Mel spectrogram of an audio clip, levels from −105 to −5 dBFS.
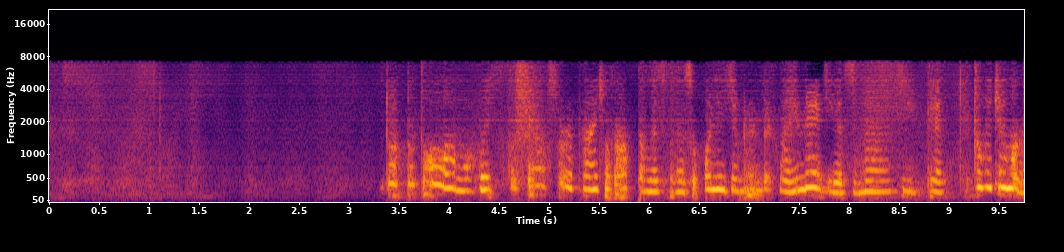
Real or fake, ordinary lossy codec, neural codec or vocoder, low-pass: fake; none; codec, 44.1 kHz, 0.9 kbps, DAC; 7.2 kHz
